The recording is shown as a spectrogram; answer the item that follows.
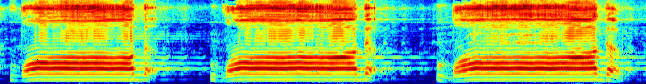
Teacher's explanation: کنارہ زبان ڈاڑھ سے مل کر ضاد ادا ہوتا ہے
